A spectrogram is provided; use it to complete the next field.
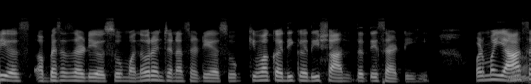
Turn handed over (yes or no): no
